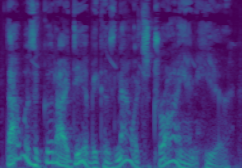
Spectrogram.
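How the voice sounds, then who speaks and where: A man's voice: medium pitch, wildly swooping pitch, vocal fry, husky. Man reading a wry literary audiobook. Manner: dramatic, wry, deliberate phrasing with emphatic swells and hushed drops. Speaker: audiobook narrator.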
